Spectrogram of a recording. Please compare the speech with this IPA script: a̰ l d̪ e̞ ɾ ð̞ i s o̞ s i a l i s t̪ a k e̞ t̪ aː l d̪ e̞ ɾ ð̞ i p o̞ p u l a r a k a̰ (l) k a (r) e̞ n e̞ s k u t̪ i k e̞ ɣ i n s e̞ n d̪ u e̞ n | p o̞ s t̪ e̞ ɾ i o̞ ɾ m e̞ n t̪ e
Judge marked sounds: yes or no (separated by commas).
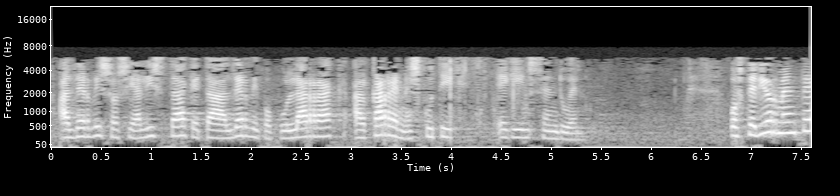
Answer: yes, yes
